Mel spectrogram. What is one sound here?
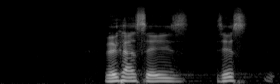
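A young man speaks into a microphone.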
